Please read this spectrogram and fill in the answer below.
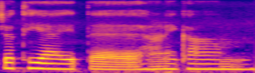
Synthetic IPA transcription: t͡ʃot̪ʰiaːɦet̪ɐ̰ɦaːɽ̃ekʰãː

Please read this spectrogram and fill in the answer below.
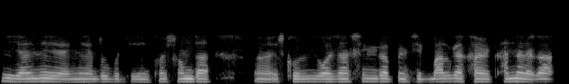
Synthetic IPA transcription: jajnajajneadubudikʰɔjsɔmda̰ | skulɡiɔzasiŋɡapɾinsipalɡakʰaɾkʰanːaɾaɡa

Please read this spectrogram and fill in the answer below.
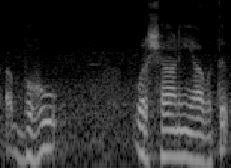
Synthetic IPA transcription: bɐɦu | ʋɐɾʂaːɳijaːʋɐt̪ɨ

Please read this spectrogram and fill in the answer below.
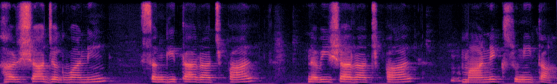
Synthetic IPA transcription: hɐɾʃaːd͡ʒɐɡʋaːniː | sɐ̃ŋɡiːt̪aːɾaːd͡ʒəpaːl | nɐʋiːʃaːɾaːd͡ʒəpaːl | maːnɪksʊniːt̪aː

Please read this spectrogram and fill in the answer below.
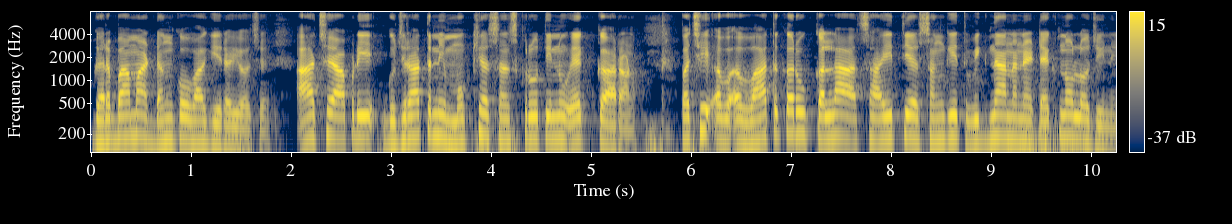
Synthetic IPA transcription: ɡəɾbamãɖəŋkoʋaɡiɾəɦjot͡ʃʰe | at͡ʃʰeapɽ̃iɡʊd͡ʒɾat̪nimʊkʰjəsə̃nskɾut̪inũekːaɾə̰ɳpət͡ʃʰiʋat̪kəɾũkəlasaɦit̪jəsəŋɡit̪ʋɪɡnanəneʈeknolod͡ʒini

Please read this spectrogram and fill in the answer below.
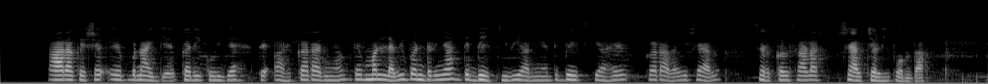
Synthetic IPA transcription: saːɾaːkɪʃbənaːikəɾiːkʊɾiːɛːt̪eːʔaɦkəɾaːd̪ɪjãːt̪eːməlːɛːʋiːbəɳɖɽɪjãːt̪eːbeːkiːbiːaːnɪjãːt̪eːbeːt͡ʃɪjãːɦɛː | kəɾaːd̪aːʋiːʃɛːl | səɾkəlsaːɽaː | ʃɛːlt͡ʃəliːpɔ̃ːnd̪aː

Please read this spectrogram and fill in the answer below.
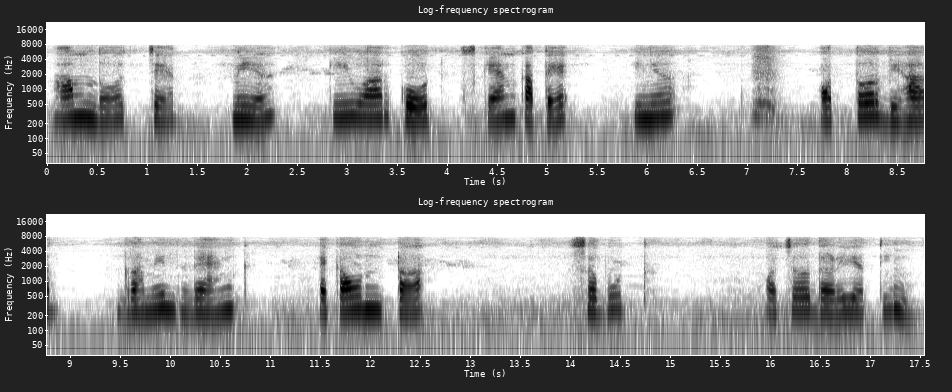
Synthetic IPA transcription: amd̪ɔt͡ʃɛʈ̚ | nijə | kiʋaɾkoʈ | skɛnkat̪ɛ | iɲə | ɔt̪ːəɾd̪iɦaɾ | ɡɾaminbɛŋk | ɛkawɳʈa | səbut̪ | ɔt͡ʃəd̪əɽijat̪iɲ

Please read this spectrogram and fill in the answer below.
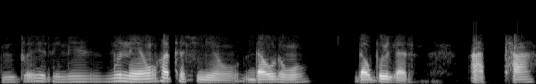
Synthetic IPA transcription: bɯjɾɯjnɯmɯneawɦatʰasiniawdawɾɔŋɔ | dawbɔjlaɾ | atʰːa

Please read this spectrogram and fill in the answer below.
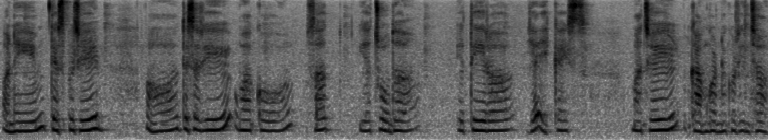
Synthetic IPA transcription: ʌnit̪espʌt͡sʰi | t̪esʌɾiuɦãkosat̪̚ | jat͡sʌwd̪ʌ | jat̪eɾʌjaekːajs | mat͡sʌĩkamɡʌrnʌɡʌɾint͡sʰʌ

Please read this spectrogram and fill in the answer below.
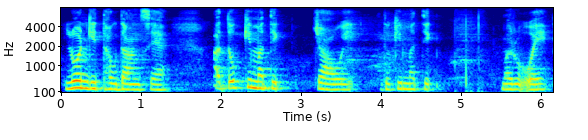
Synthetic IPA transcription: lonɡitʰɐwdaŋse | ɐdukːimɐtik̚ | t͡ʃawj | ɐdukːimɐtik̚ | mɐɾuʔoj

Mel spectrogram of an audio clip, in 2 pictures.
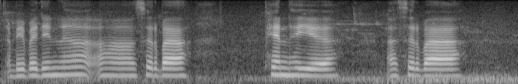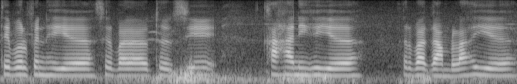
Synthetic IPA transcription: bebajdinɯsɯɾba | pʰenɦɯjɯ | sɯɾba | tebɔlpʰenɦɯjɯsɯɾbatʰɯlsikʰaɦaniɦɯjɯ | sɯɾbaɡamblaɦɯjɯ

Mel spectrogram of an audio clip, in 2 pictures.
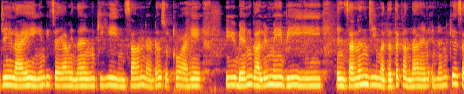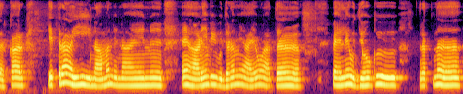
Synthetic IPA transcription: d͡ʑeːlaːɪiə̃bɪt͡ɕɐjaʋẽːn̆d̪aːɦɪnɪ̆kiɪnsaːnɗaːɖʱə̆sʊʈʰoaːɦe | iɓijənɪ̆ɡaːlijʊnɪ̆mẽbʱɪ | ɪnsaːnənɪ̆d͡ʑiːmɐd̪əd̪kɐ̃nd̪aːɦɪnɪ̆ɪ̰n̤ənɪ̆kʰeːsɐɾkaːɾ | keːt̪ɪɾaɦinaːməɗɪnaːɦɪnɪ̆ɛ̃ːɦaːɽ̃ebɪbʊd̪ʱəɽ̃ə̆mẽaːjoaːt̪ɐ | pɐɦɪleʊd̪joːɡ | ɾɐt̪nə

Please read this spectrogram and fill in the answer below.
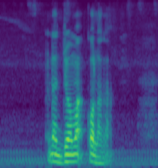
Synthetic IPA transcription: ɛnad͡ʒɔma̰ʔkɔlaɡa̰

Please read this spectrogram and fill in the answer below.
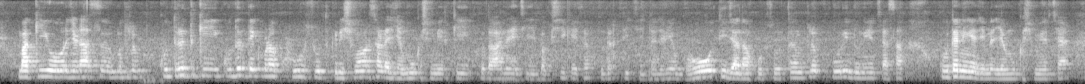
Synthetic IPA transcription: baːkioːɾd͡ʒeːɽaːsmət̪ləbkʊd̪ɾət̪kikʊd̪ɾət̪ɪkbəɽaːkʰuːbsuːɾət̪kɾɪʃmãoːɾsaːɖaːjəmuːkəʃmiːɾkiːkʊd̪aːnɛːiːt͡ʃiːd͡ʒbəkʃiːkesãːkʊd̪ɾət̪iːt͡ʃiːzãːd͡ʒeːɽijãːbɔːt̪iːzjaːd̪aːkʰuːbsuːɾət̪ɛːmət̪ləb̚puːɾiːd̪ʊnɪjãːt͡ʃɛːsãː | kʊd̪ɛnĩːɛ̃ːd͡ʒɪnãːjəmuːkəʃmiːɾt͡ʃɛː

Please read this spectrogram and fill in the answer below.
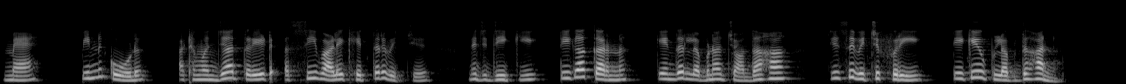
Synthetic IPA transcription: mɛ̃ː | pɪnkoːɽ | əʈʰʋəɲd͡ʒaːt̪ɾeːʈəsĩːʋaːɭeːkʰeːt̪əɾʋɪt͡ʃ | nəd͡ʒd̪iːkiː | ʈiːkaːkəɾən | kẽːnd̪əɾləbɳaːt͡ʃãːnd̪aːɦãː | d͡ʒɪsʋɪt͡ʃpʰəɾiː | ʈiːkeːʊpləbd̪ɦən

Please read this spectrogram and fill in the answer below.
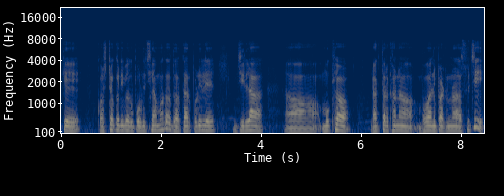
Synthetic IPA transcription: ke | kɔsʈɔkɔɾibakupɔɽut͡ʃʰiamɔɾɔd̪ɔɾkaɾpɔɽile | d͡ʒilːa | mukʰjɔ | ɖak̚t̪ɔɾkʰanɔbʱɔbanipaʈɔnaasut͡ʃʰi

